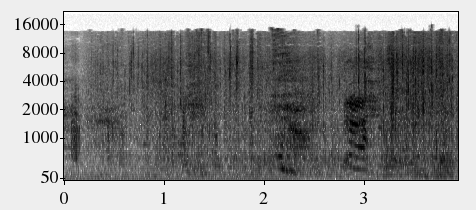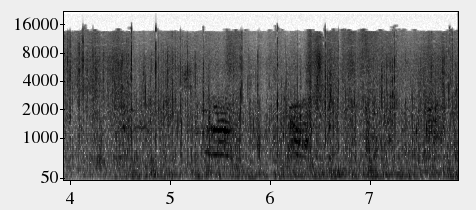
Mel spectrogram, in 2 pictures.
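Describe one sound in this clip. A plastic sheet rustles and crinkles as it is handled.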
